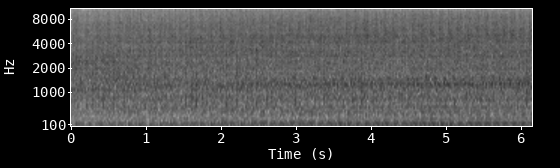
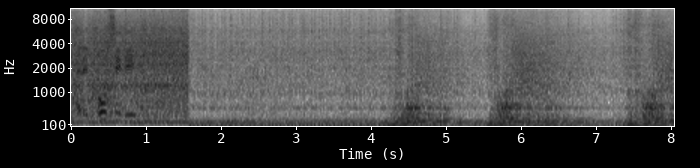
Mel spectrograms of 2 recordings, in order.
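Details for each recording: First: VW Golf 2 GTI with Digifant injection at idle after fitting smaller injectors; rough, lumpy idle with an uneven beat, sounding like one cylinder missing. Unchanged by the new injectors; owner unsure, wonders about fuel flow. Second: VW Golf 2 GTI with Digifant injection, after replacing injectors, injector harness and fuel filter; settles into an even idle, throttle blips rise and fall cleanly without stumbling: engine running normally.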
